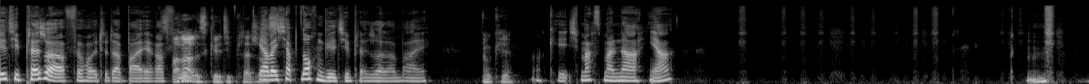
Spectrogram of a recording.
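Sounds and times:
speech: 0.0 - 6.8, 10.3 - 10.7
person imitating a dog sniffing: 8.4 - 10.8.

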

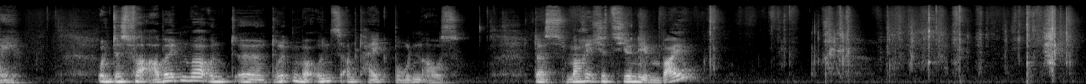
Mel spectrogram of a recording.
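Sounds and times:
speech: 0.0 - 0.3, 1.0 - 4.7, 5.3 - 7.0
paper wrapper crinkling as a block of butter is unwrapped while baking: 7.0 - 10.8.

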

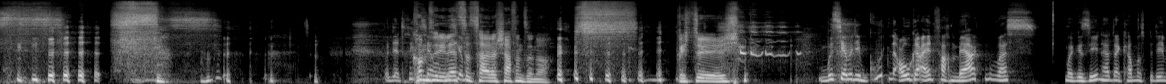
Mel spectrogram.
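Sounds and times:
voice hissing a long snake-like S: 0.0 - 2.3, 5.8 - 6.4
laughter: 0.0 - 8.6
speech: 0.3 - 2.4, 3.9 - 11.6.

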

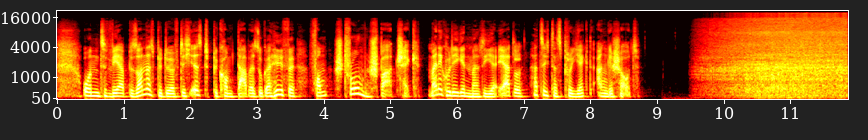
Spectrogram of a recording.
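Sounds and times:
speech: 0.4 - 8.8
running water: 9.6 - 11.8.

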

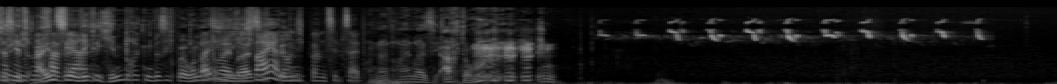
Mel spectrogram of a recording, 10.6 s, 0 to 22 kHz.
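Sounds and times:
speech: 0.0 - 5.7
low background noise: 0.0 - 10.5
Common Chiffchaff singing: 6.0 - 9.9.

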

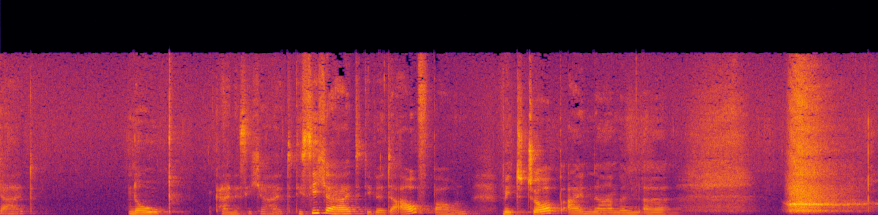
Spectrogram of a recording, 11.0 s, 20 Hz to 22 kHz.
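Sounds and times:
speech: 0.2 - 0.4, 1.6 - 8.5
person taking a deep breath: 8.5 - 10.9.

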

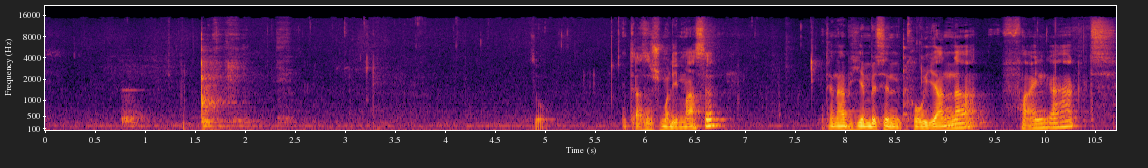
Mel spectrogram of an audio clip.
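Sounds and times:
utensil scraping a small bowl while scooping dim sum filling: 1.6 - 2.6
speech: 5.8 - 6.8, 7.8 - 10.7.

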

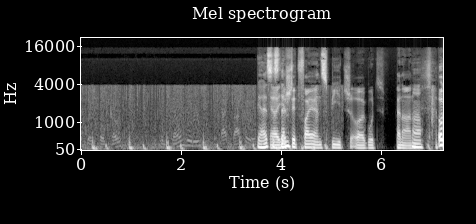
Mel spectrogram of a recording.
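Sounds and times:
heartbeat thumping in soft double thuds: 0.2 - 5.0
speech: 3.5 - 7.2.

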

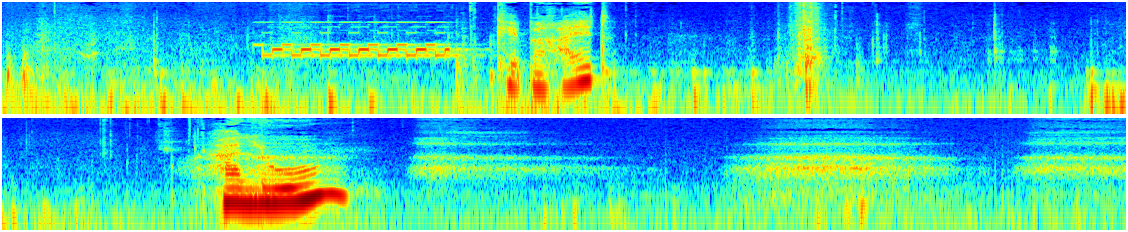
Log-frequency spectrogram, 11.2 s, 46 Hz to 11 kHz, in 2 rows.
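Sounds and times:
telephone ringing with electronic trilling tone: 1.2 - 2.5
speech: 2.5 - 3.2, 6.7 - 7.4.

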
